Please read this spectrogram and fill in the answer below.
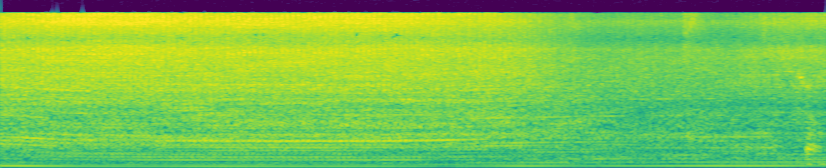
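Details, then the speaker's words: Toyota Vios with a hard-start problem, after replacing the fuel pump: the engine now starts and holds a steady, even idle that sits a little too high with slight vibration. Throttle body suspected dirty, not confirmed. "Yun mga boss goods na umaandar na medyo mataas lang yung menor niya"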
